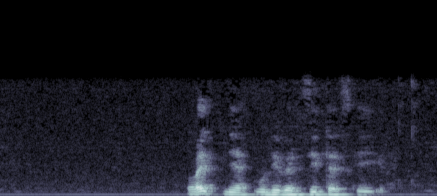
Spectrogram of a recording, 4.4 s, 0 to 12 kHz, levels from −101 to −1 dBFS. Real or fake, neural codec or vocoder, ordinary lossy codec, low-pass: real; none; Opus, 64 kbps; 7.2 kHz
